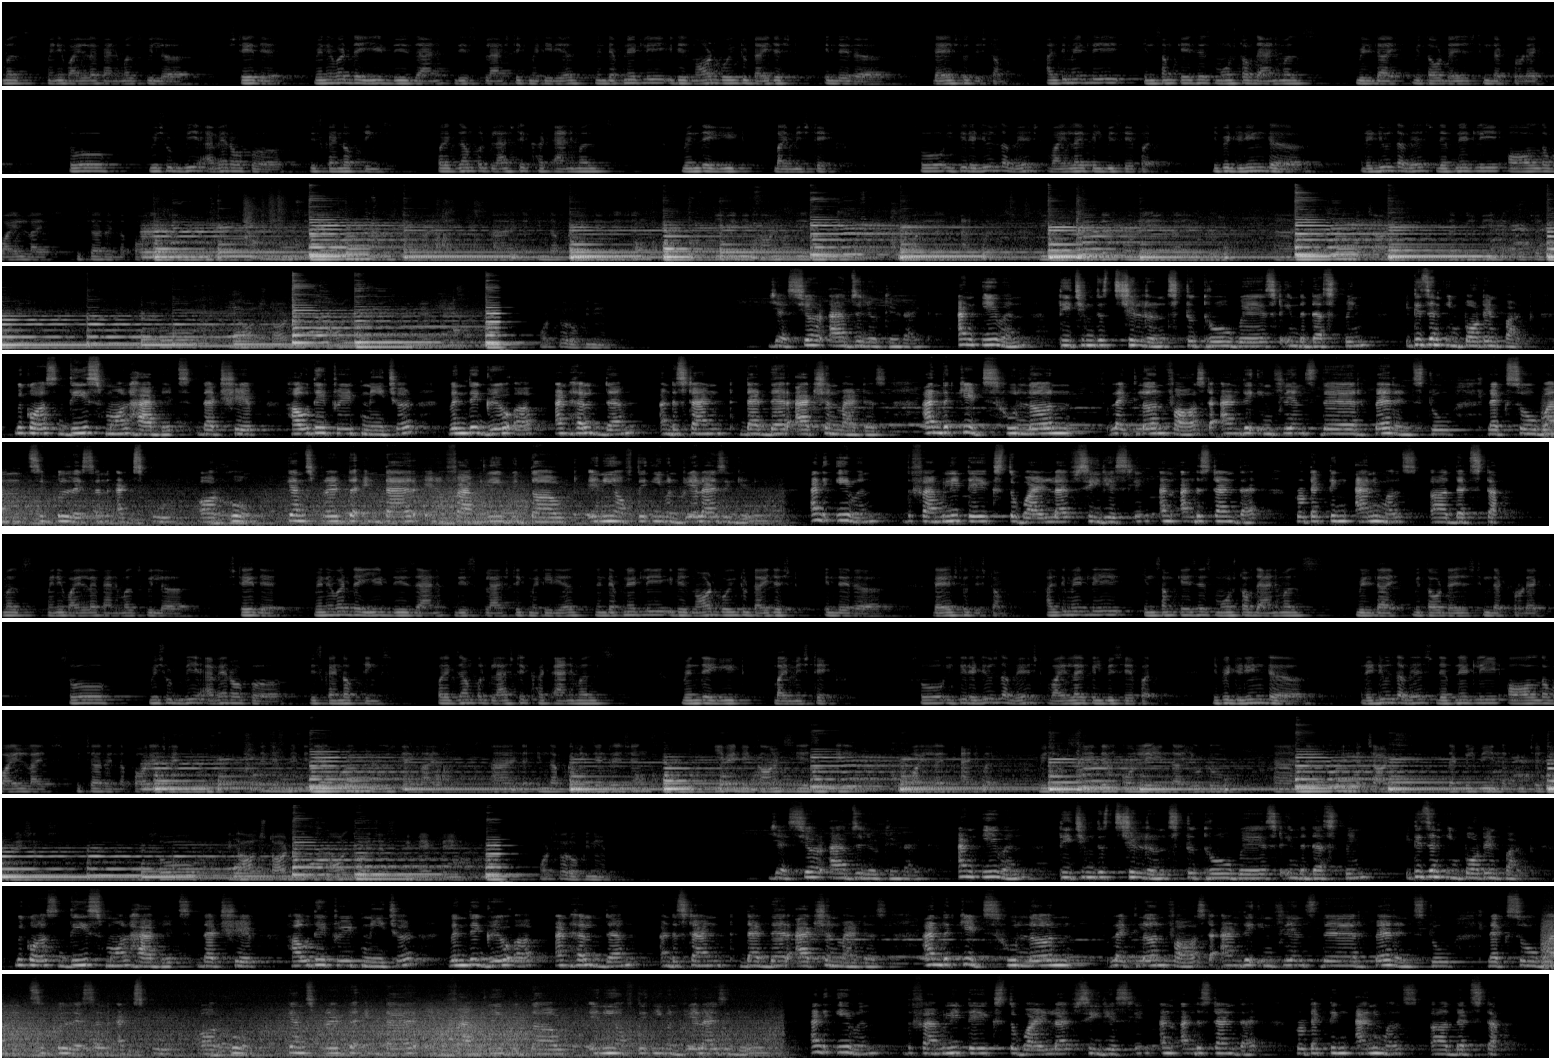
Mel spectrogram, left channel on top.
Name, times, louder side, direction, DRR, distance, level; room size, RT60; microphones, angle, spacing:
voice 1, 0.0-1.9 2.4-2.8 3.1-7.9 8.2-10.0 10.4-13.2 13.5-15.4 16.1-16.6 17.0-18.3 18.6-19.4 19.9-21.7 22.3-23.0 23.2-24.0 24.7-27.0 27.6-28.6 29.1-33.2 33.6-35.4 35.9-39.6 40.1-41.0 41.4-43.3 43.7-45.2 45.5-47.2 48.0-48.5 48.8-51.2 51.9-52.7, right 1 dB, 30° right, 2 dB, 1.4 m, -41 dB
sound 1, 32.4-51.6, left 3 dB, 80° left, 0.7 m, -28 dB
voice 2, 54.2-55.8 56.1-60.2 60.6-61.8 62.2-64.6 64.9-80.1 80.5-85.1 85.7-90.2 90.5-92.5, left 3 dB, 35° left, 5 dB, 0.6 m, -31 dB
sound 2, 77.5-85.4, right 3 dB, 75° right, 0.9 m, -38 dB
21.5 x 9.8 x 2.5 m, 0.84 s
head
